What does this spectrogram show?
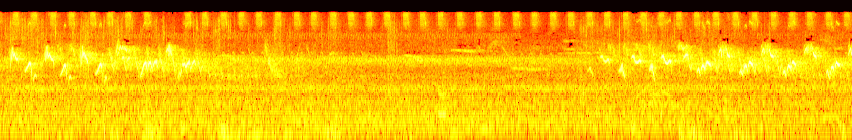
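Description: Songbird singing two quick phrases of many short, high chirping notes, each about two seconds long: one at the start and another about six seconds in, over a steady high hiss.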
